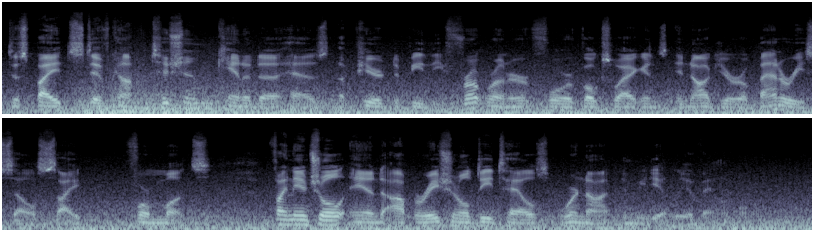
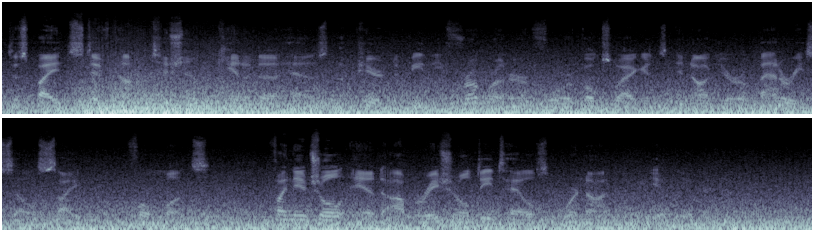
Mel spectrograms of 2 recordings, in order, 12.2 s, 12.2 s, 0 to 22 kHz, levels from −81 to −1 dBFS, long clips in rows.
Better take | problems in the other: first | wind noise on the microphone; heavy; 1 dB above the speech; occasional gusts in the first

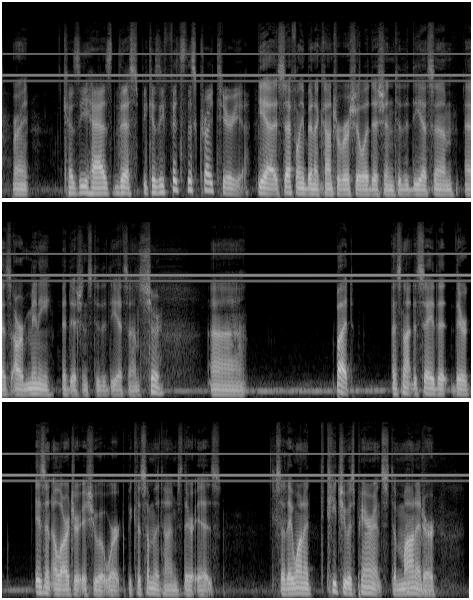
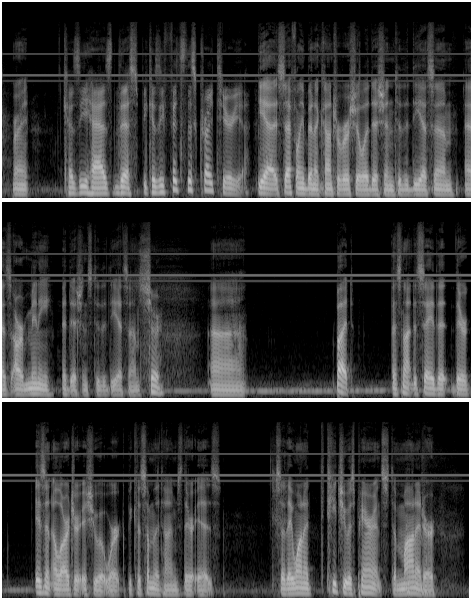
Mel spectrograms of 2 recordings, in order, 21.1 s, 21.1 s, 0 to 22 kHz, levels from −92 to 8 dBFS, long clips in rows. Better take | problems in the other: second | high-pitched whine; loud; throughout; 4.5 kHz, 9 dB below the speech; faint in the second

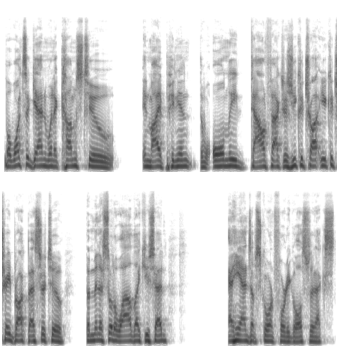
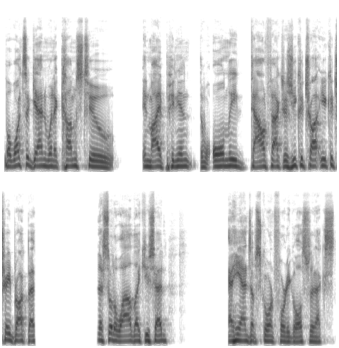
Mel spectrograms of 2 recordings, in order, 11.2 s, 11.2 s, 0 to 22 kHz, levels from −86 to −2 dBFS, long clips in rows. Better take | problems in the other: first | audio cutting out; at 6 s for 1 s

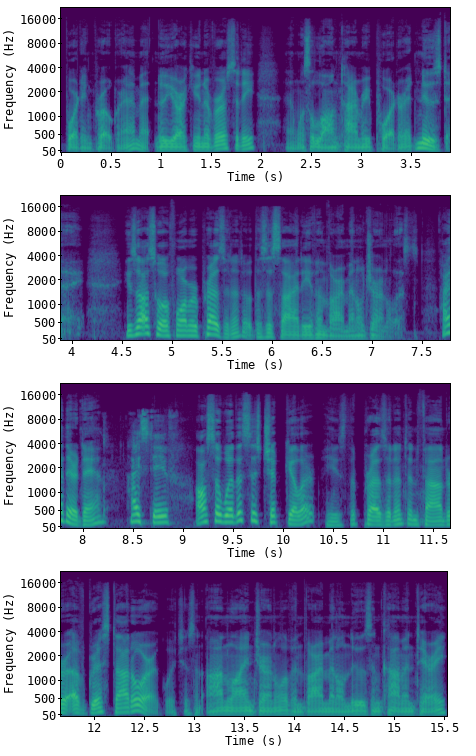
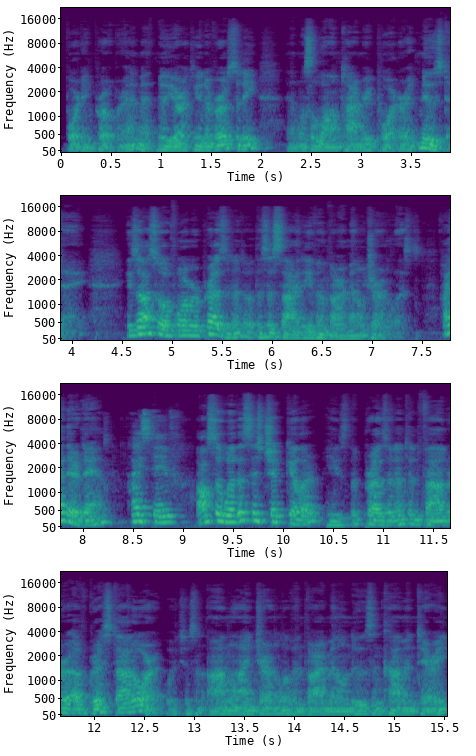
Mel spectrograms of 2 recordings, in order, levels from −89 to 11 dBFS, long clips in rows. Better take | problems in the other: first | off-mic speech; far // room echo; very slight; dies away in 0.2 s

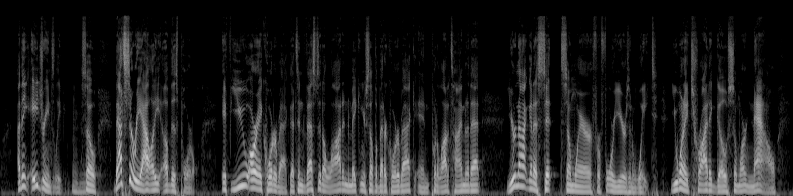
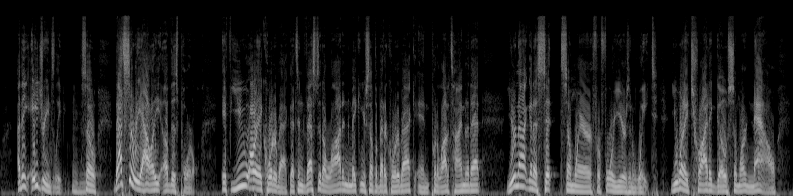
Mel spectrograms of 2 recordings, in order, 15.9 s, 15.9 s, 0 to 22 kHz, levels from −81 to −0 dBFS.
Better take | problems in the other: first | distortion; slight; 10 dB below the speech

